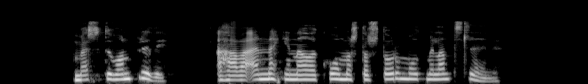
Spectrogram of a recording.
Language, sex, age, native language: Icelandic, female, 30-39, Icelandic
